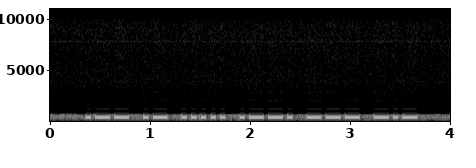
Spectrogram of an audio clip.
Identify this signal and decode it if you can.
Morse code, heard as a keyed tone, about 25 wpm, 410 Hz. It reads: WA5POK
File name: 2016 JAN CW NAQP / 2016 Jan naqp k5ot - 0-10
